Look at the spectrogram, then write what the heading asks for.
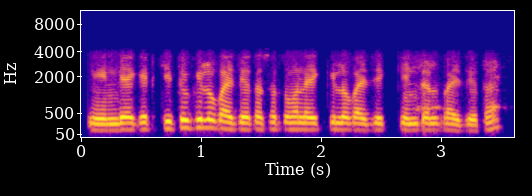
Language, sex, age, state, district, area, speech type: Marathi, male, 30-45, Maharashtra, Amravati, rural, conversation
